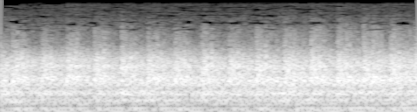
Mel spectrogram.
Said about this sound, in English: Who was that? German plane attacking? No, that's just a Spitfire. Gunnery practice. See, you can see the plane ahead of him towing the target sleeve.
